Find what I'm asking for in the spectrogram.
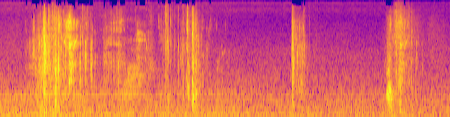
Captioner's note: flesh squelches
